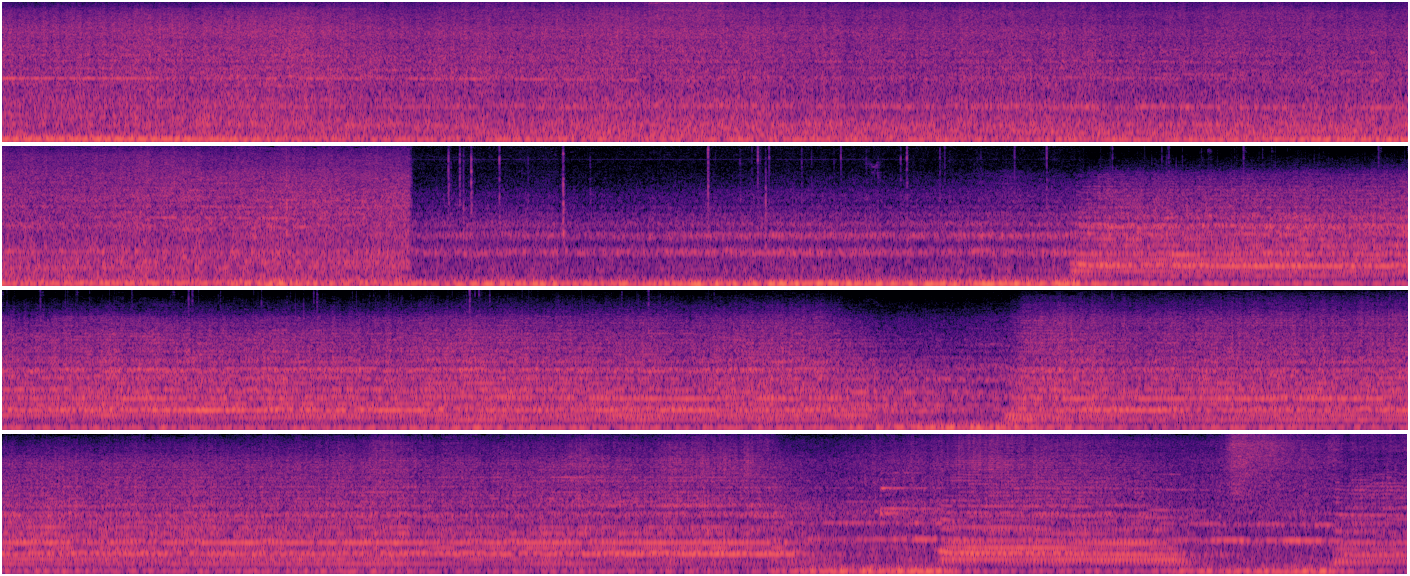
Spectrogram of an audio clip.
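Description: Freight train passing close by, with locomotive diesel engines droning and wheels rumbling on the rails. After a sudden change, a BNSF locomotive's multi-chime air horn sounds as the train approaches: two long blasts, a shorter one, and another starting near the end, the grade-crossing signal.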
